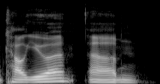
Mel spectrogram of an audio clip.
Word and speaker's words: Kaluuya: Kaluuya.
